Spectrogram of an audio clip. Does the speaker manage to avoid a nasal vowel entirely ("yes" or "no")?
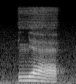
yes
